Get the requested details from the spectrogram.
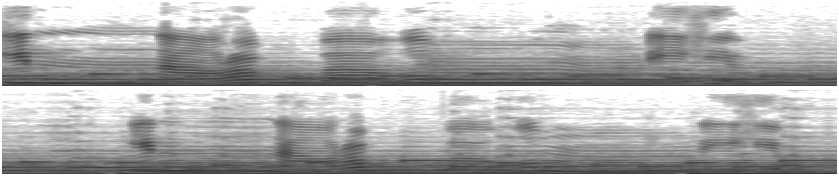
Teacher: Ikhfa syafawi adalah ketika huruf mim mati bertemu dengan huruf ba, maka cara membacanya adalah samar-samar.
